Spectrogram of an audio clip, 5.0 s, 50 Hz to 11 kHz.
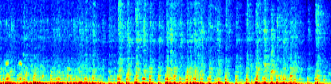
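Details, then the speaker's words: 1923 T-Bucket kit car V8 on a cold start: rough, uneven idle that stumbles, sags and fades out; cold engine stalling, needs choke. "No. Come on, man. She needs a choke. She needs a choke."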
